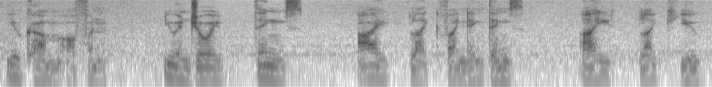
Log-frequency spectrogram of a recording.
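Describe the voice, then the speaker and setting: A man voicing a simple, childlike, friendly fellow in short halting sentences for a fantasy game. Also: fairly low pitch, little pitch movement, background noise. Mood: placid, friendly. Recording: loud music behind.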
